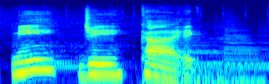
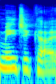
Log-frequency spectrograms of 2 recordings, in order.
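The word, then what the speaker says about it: 短い: Mijikai. I think Mijikai is kind of has an interesting pronunciation because if you just remember the short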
